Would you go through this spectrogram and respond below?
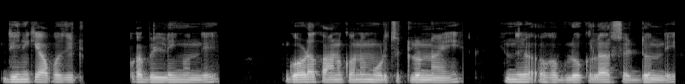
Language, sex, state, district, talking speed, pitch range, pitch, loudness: Telugu, male, Telangana, Mahabubabad, 120 wpm, 105-115 Hz, 110 Hz, -18 LUFS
